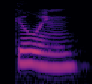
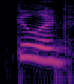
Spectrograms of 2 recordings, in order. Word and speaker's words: Gillig: By Rachel Gillig. It is so good. Is it? I'm a fucking idiot. No, you're not. Yes, I am. I thought there was an N in that. Gilling. Oh. Gillig. Okay, well, Rachel, I'm so sorry.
